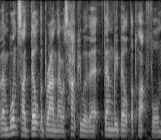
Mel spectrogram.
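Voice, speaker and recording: Very fast speech comes from a man of medium pitch. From northern England, West Yorkshire (Morley). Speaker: startup founder and CEO. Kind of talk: live Q&A talk. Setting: office venue with live audience.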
